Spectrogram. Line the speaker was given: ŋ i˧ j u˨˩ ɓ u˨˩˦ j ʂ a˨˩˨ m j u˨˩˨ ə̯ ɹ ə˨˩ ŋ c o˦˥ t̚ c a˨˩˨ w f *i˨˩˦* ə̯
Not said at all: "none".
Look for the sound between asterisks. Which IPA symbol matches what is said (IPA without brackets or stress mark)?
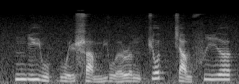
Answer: i˧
